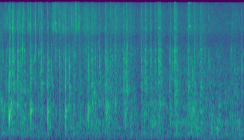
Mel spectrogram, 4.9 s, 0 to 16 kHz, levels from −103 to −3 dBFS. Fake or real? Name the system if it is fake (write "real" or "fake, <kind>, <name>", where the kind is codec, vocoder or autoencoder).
real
